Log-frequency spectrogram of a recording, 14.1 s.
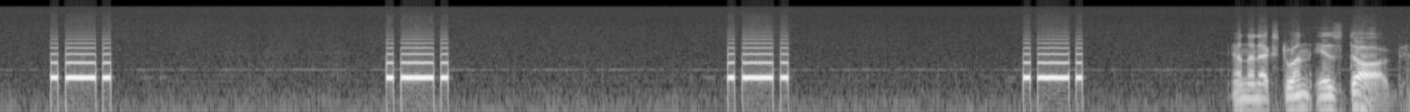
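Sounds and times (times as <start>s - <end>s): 
quiet hum: 0.0s - 14.0s
Morse code letter R tone: 0.5s - 1.2s, 3.8s - 4.6s, 7.2s - 8.0s, 10.2s - 10.9s
speech: 12.3s - 14.0s.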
